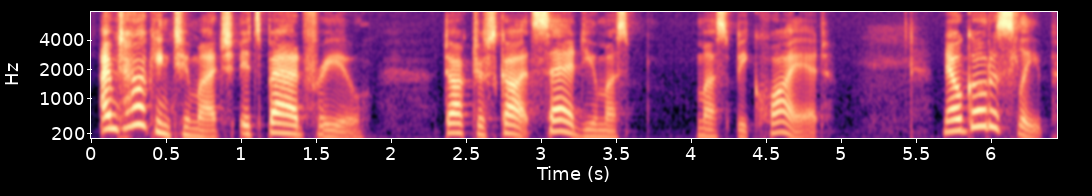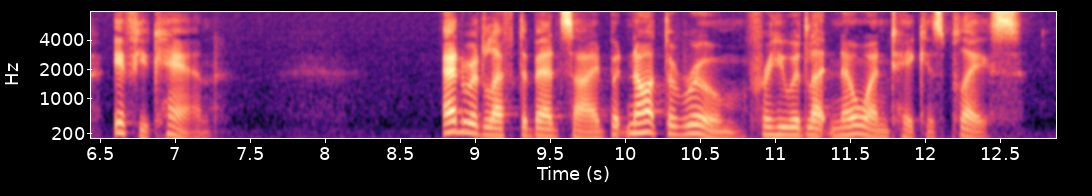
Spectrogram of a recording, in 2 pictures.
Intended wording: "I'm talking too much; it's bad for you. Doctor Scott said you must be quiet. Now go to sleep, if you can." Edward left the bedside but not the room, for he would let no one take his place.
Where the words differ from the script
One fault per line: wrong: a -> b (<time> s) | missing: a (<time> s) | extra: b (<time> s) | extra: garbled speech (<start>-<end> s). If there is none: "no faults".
extra: must (4.0 s)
